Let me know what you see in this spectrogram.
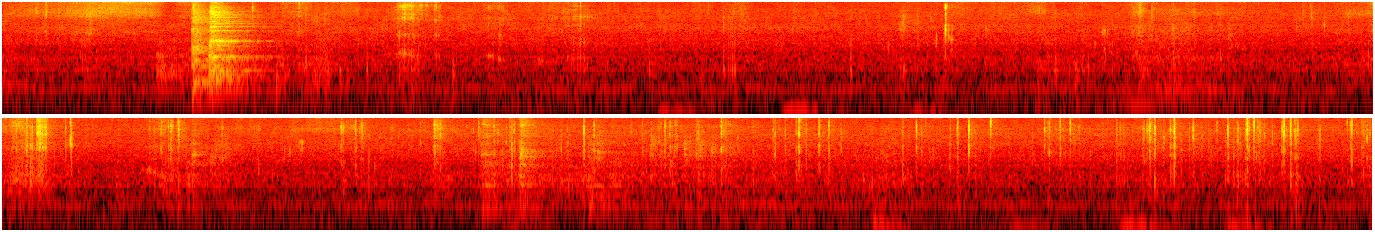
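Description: A child chewing a crunchy Rice Krispie treat: scattered crisp crunches and small clicks, with a louder crunch about a second in.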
